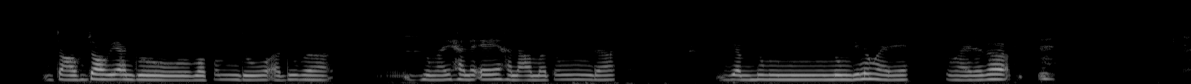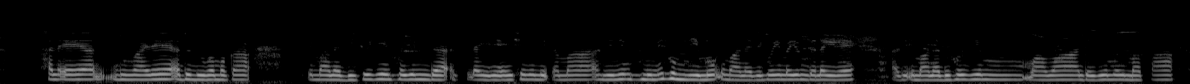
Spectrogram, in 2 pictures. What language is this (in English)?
Manipuri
